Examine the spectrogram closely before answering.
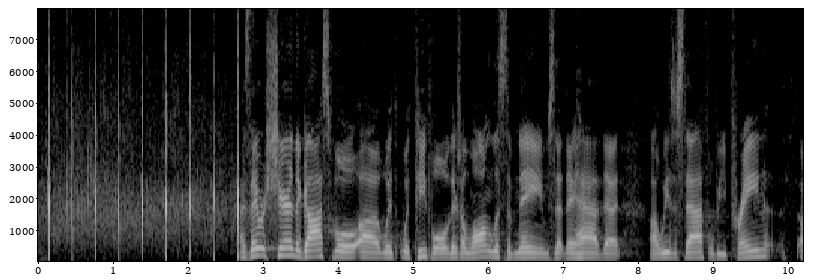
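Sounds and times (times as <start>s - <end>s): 
church congregation clapping in unison: 0.0s - 3.0s
speech: 2.7s - 10.1s.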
